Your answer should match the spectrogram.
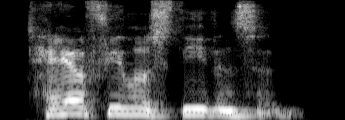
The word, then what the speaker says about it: Teofilo Stevenson: Teofilo Stevenson. And he's like, okay, Teofilo Stevenson. Okay, I'm ready. Camera's on. Teofilo Stevenson was the greatest heavyweight of my generation.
